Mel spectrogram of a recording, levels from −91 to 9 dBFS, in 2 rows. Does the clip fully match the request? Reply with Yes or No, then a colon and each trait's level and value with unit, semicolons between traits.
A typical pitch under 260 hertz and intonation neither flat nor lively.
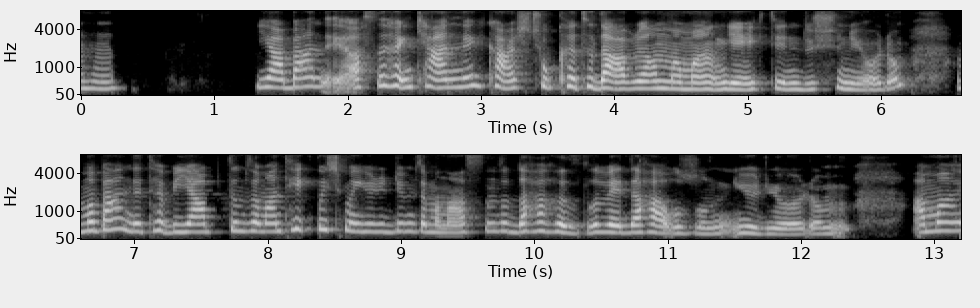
No: very high, 270 Hz; average, 4.4 semitones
